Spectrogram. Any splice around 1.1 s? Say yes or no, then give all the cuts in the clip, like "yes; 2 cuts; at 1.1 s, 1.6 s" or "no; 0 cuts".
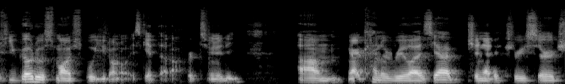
no; 2 cuts; at 3.5 s, 4.7 s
